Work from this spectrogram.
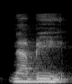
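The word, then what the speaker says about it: נביא: for prophet prophet isa now be now be this is not pronounced alif is not pronounced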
